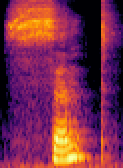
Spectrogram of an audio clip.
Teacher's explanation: we do not have to say the T at the end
